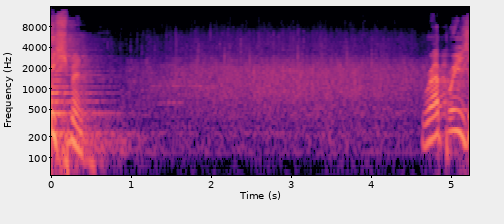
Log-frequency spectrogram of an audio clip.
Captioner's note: applause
